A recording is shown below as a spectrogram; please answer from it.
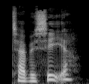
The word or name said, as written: tapetserer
